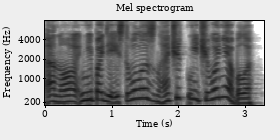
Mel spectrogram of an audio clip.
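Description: A woman voicing a cowardly horned male imp with a strained, wheezing voice and drawn-out, pleading words. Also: on the high side, sing-song, fairly bright tone, pitched above the performer's own voice, exaggerated voice. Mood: panicked.

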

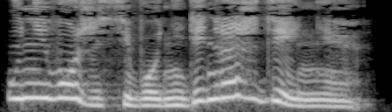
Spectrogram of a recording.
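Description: A woman's voice: high voice, very animated, fairly quick, mellow, pitched above the performer's own voice. A woman reading aloud and voicing a meek, easily frightened young female office manager who babbles. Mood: gossiping.

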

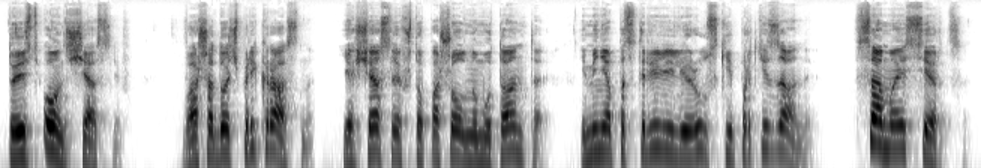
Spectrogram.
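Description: A man's voice: high-pitched, moderate pace, a little mellow, voice pushed up. Nervous young interpreter, stiffly formal, read by a man. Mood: flustered. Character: flustered young male interpreter.

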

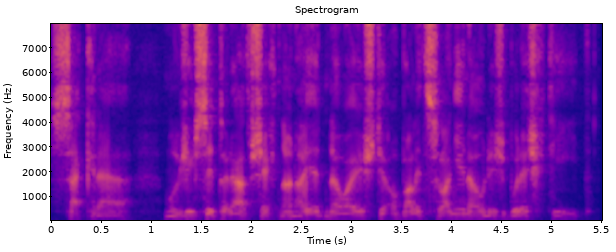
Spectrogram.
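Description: A man voicing a century-old male werewolf in an audiobook, gruff with dry humor. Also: medium pitch, animated, a bit bright, lightly acted. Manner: gruff, wry. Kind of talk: audiobook character reading.

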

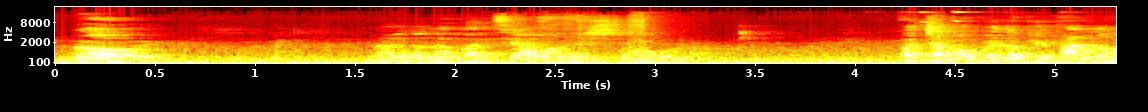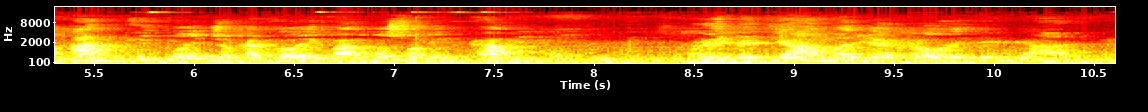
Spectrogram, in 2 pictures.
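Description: A male stage actor plays a menacing, boastful Argentine army captain of the dictatorship, sounding self-important and scornful. He speaks expressively at a normal speed and middling pitch, in a pompous, declamatory, lightly acted style. Heavy echo, distance, and clear background noise fill the recording.

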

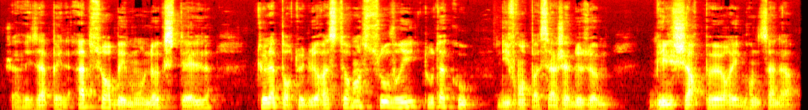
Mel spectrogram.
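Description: A man reading a first-person novel aloud in a steady, measured way, lifting his tone for the quoted speech. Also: sits low. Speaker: audiobook reader. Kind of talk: scripted first-person narration.

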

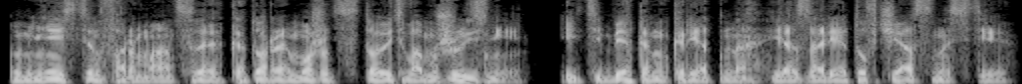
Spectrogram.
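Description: A man reading an audiobook and voicing a calm, unflappable young man who speaks flat and blunt. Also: rumbling low, moderate pace, husky, no echo, studio quality, heavily acted. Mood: cool. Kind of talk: audiobook narration.

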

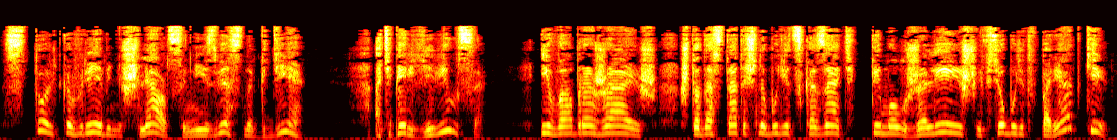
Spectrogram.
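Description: Man doing a shrieking teenage girl, furious, bossy, sarcastic, high strained voice, husky, dry close audiobook sound. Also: wildly swooping pitch, slow, a bit bright, no room sound, exaggerated voice. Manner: shrill, screeching, sarcastic. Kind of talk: audiobook character voice.

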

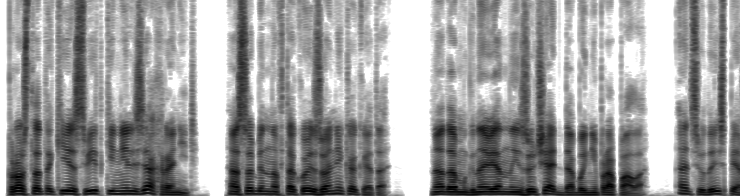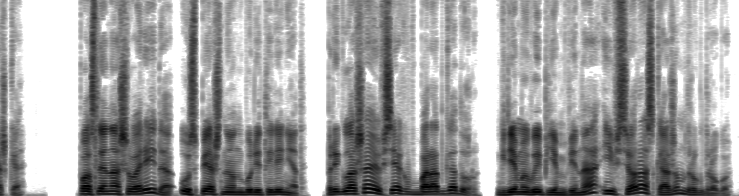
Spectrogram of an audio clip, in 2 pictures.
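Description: A man voicing a commanding, sharp-tongued baroness in an audiobook. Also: medium pitch, no echo, clean studio sound, pitched above the performer's own voice, natural voice. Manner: brisk and imperious. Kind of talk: audiobook character voice.

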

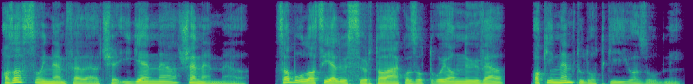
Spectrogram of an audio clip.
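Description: Male storyteller, measured, gravelly, dark tone. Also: mid-range voice, expressive. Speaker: narrator. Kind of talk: storybook reading.

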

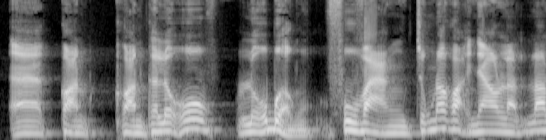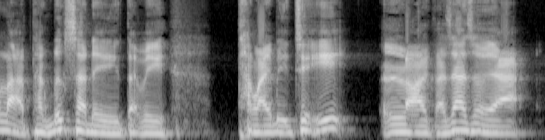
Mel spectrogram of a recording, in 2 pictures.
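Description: A man's voice: medium pitch, animated, normal speed, fairly bright tone, lightly acted. A man voicing a brutal, sneering henchman who hisses his threats through cruel laughs. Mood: sneering cruelty.

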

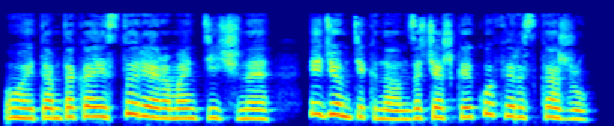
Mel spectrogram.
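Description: A woman's voice: a little high, dark tone, lightly acted. A woman voicing a chatty, pushy young wife who rattles on in an audiobook. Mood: gushing. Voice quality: rapid chatter.

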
